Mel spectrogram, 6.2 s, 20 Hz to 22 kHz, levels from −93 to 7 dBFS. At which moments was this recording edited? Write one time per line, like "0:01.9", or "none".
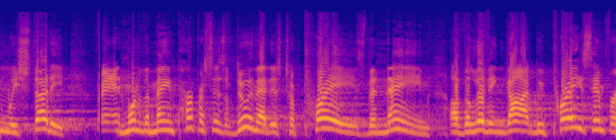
none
